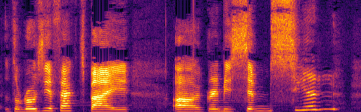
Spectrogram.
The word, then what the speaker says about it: Simsion: rosy effects by graeme simsion I always mispronounce that I always say Simpson for some reason I think I said it right this time but this is pretty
